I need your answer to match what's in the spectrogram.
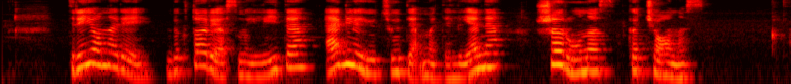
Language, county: Lithuanian, Alytus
